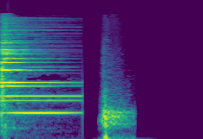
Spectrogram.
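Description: Bright bell-like chime sound effect, the ding of a notification-bell animation, ringing out and fading in under a second. A short, lower sound follows about a second in.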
